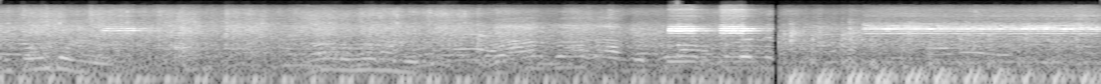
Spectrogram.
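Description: Auto rickshaws wait in a jammed street with a steady engine rumble, while a couple of horn toots sound midway and near the end under nearby voices.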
